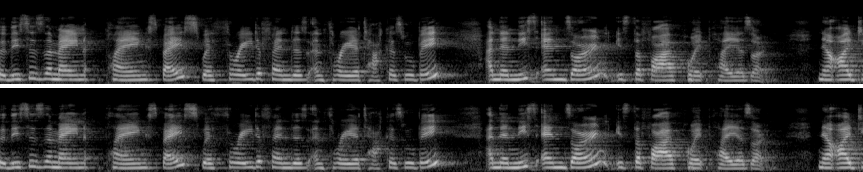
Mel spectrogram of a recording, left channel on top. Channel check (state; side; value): normal; both; correlation 0.72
